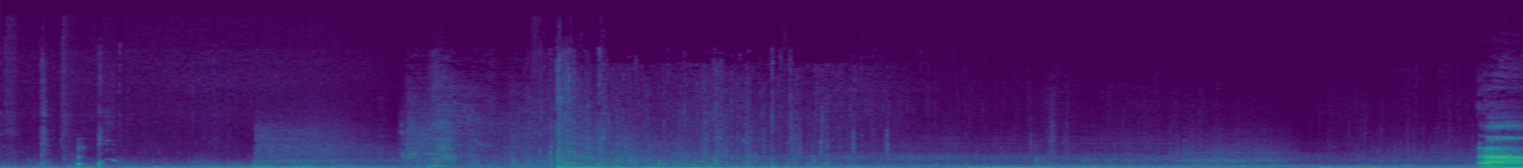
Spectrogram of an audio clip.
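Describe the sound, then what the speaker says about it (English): Explosions in the Horizon video game, a deep boom landing mid-way and another sudden blast right at the end, over a rumbling, busy game soundscape. "Another explosion."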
